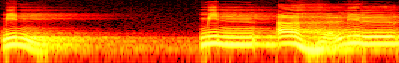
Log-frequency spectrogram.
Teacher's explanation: Ada huruf nun sukun bertemu hamzah. Namanya idhar halqi. Kita baca jelas tanpa mendengung.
